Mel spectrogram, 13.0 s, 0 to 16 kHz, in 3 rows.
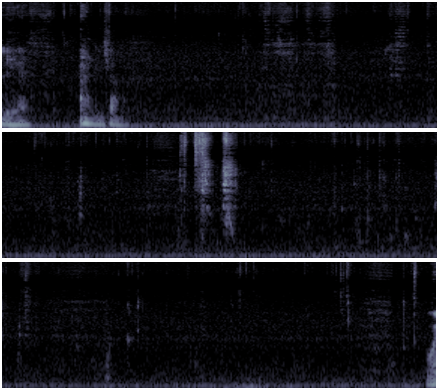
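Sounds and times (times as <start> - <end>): people eating by hand: 2.0 - 12.9
scratchy rasps: 6.0 - 6.8.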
